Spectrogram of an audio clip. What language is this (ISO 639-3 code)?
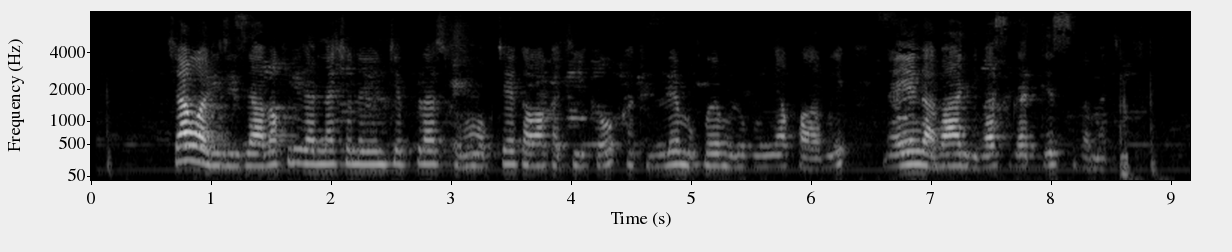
lug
